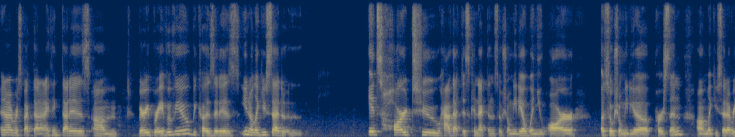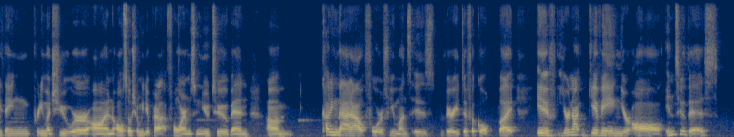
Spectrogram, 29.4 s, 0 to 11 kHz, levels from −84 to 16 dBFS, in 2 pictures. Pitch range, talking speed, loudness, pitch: 150-190 Hz, 155 wpm, -16 LUFS, 165 Hz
